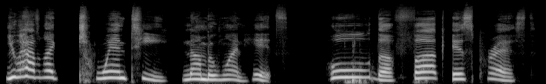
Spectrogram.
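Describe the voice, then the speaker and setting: A woman's voice: high voice, animated, takes it slowly, a little mellow, dry recording, clean studio sound. A woman co-hosting a podcast in casual chat, laughing often, blunt and swearing freely. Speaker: podcast co-host.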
